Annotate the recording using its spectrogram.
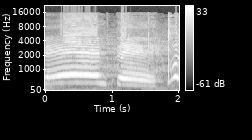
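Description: A person's voice in long, high, drawn-out exclamations: one held for about a second, then a shorter one that falls in pitch.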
